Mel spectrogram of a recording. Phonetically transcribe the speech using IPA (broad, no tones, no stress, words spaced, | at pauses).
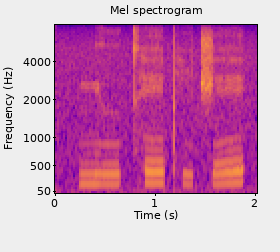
mʲɯ kʰepʰit͡ʃe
